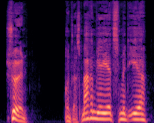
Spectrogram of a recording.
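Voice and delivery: high, loud, fast question; high, loud, fast Pikandou; quick question. Acted. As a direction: rush the question out.

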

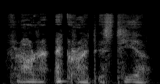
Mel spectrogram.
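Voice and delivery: unvoiced, urgent whisper; excited whisper. A narrator's reading. Caroline announces a visitor at home, excited whisper. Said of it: "meldete sie in erregtem Flüsterton".

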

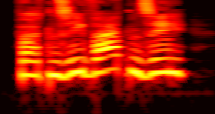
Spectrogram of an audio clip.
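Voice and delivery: loud, high desperate call; urgent plea. A narrator's reading. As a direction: stop them from hanging up. Begging operator not to hang up.

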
